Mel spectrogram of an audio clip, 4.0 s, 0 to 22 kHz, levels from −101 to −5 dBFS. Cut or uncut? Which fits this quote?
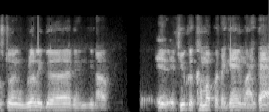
uncut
